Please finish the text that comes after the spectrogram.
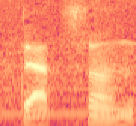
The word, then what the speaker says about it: Datsun: it's not that son originally of course in english it would still pronounce it that sun that's um sorry you know datsun that sun um you would pretend that son in english but i think it's tati san or tati-san originally and nissan there's um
